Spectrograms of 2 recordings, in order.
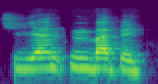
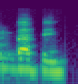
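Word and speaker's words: Mbappé: You the pronounce of the M, you just say Mm. Mbappe. Mbappe. Oh my God! I got it. I got it. It's kind of like the NG sound in our dialect.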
